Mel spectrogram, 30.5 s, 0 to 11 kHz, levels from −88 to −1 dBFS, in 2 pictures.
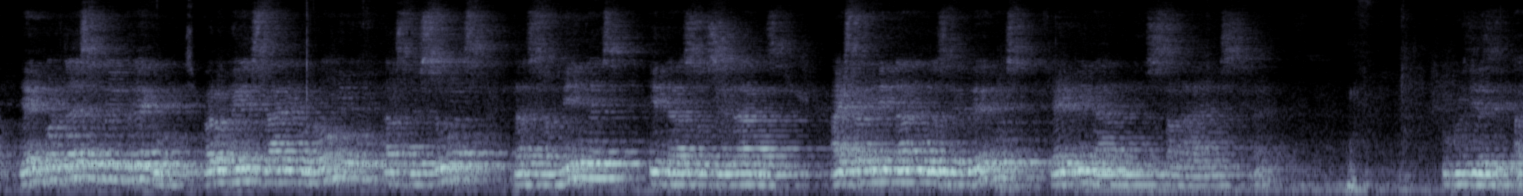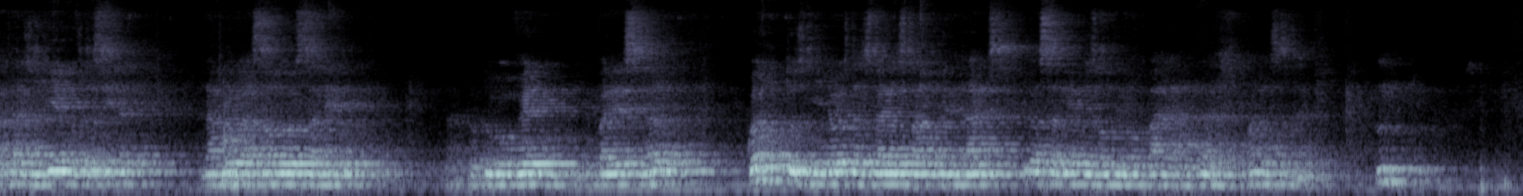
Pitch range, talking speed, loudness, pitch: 135-150 Hz, 100 wpm, -28 LUFS, 140 Hz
